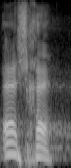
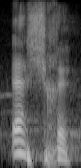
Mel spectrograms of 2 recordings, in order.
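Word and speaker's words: עזר: A palavra hebraica aqui é Ezer. Ezer. No hebraico a pronúncia seria algo parecido com Eshre. Eshre.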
